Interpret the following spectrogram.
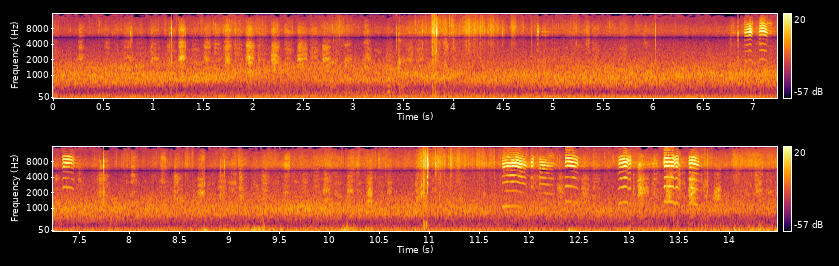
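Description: A dog's rubber squeaky toy squeaking as the dog chews it: a quick run of short high squeaks about seven seconds in and a longer run near the end, over a steady background hiss.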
